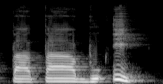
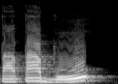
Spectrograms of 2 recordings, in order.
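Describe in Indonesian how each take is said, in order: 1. Kata ini berakhir dengan vokal akhir 'i'. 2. Kata ini berakhir tanpa vokal akhir 'i'. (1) "harusnya tatabu'i" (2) "ainnya salah"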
